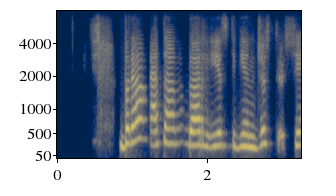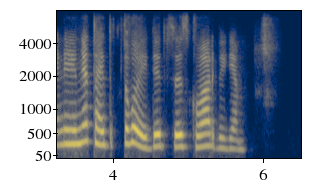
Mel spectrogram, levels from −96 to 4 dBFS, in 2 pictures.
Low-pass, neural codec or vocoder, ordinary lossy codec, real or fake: 7.2 kHz; codec, 16 kHz, 0.5 kbps, X-Codec, HuBERT features, trained on balanced general audio; Opus, 16 kbps; fake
